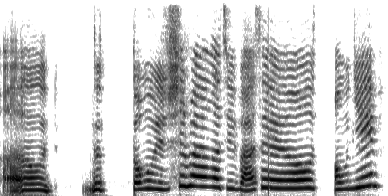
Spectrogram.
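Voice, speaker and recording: Brief: a woman as a shy young woman in a story drama, stuttering and bright-voiced. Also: on the high side, expressive, moderate pace, natural voice. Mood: flustered. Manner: shy, stammering. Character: nervous young woman meeting her future mother-in-law.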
